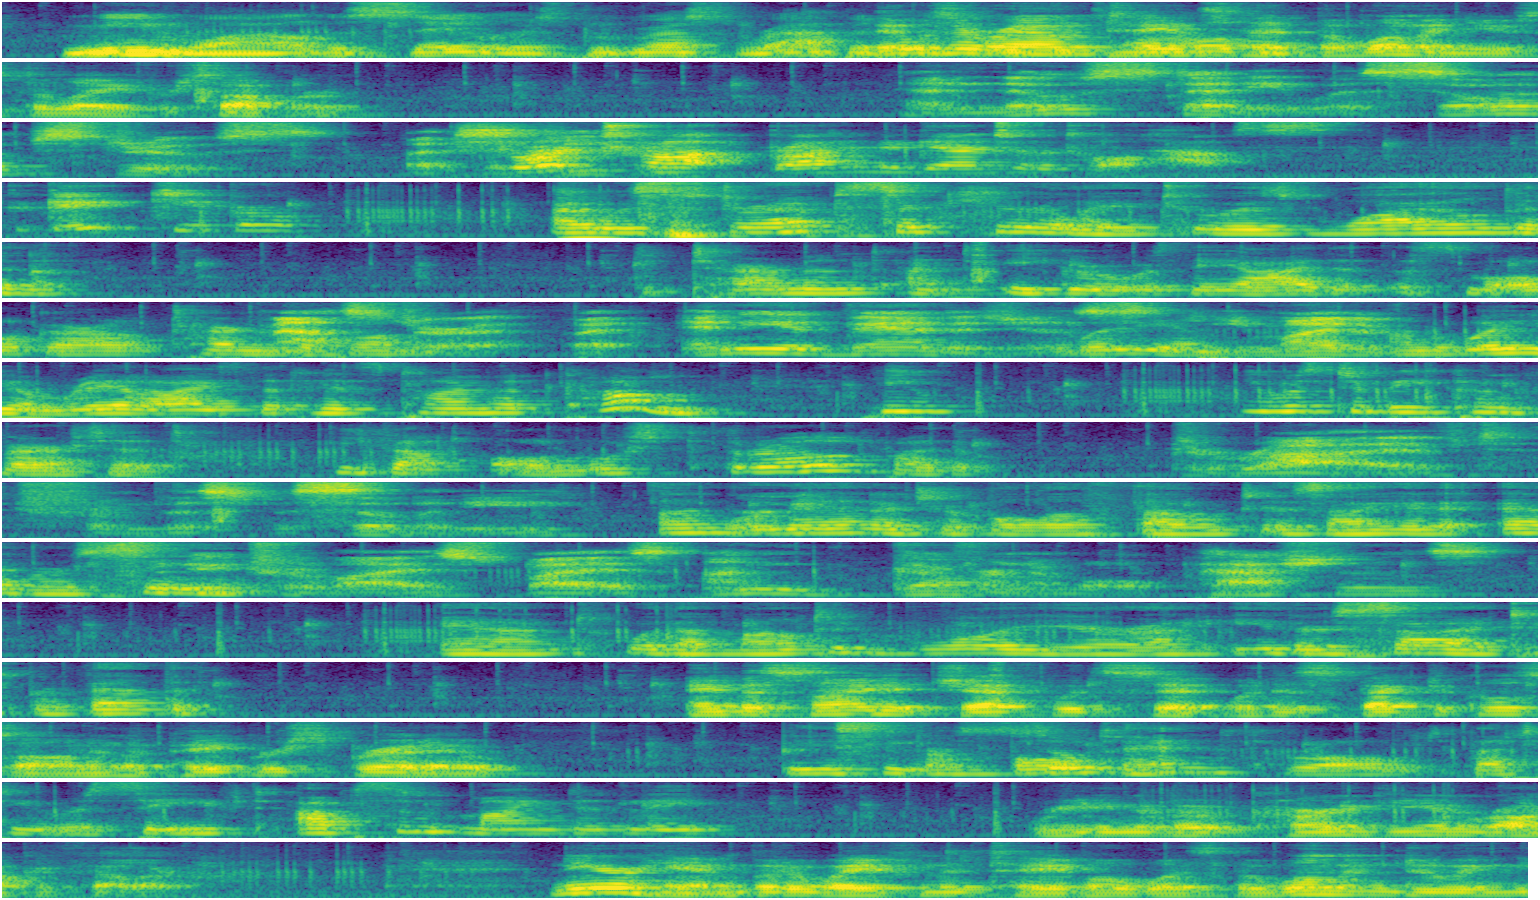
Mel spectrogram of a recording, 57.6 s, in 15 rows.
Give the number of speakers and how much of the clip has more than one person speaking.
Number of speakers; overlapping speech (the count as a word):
six, about 9%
